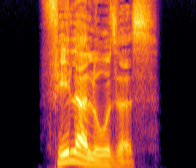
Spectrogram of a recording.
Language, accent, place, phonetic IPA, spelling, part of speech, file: German, Germany, Berlin, [ˈfeːlɐˌloːzəs], fehlerloses, adjective, De-fehlerloses.ogg
- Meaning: strong/mixed nominative/accusative neuter singular of fehlerlos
